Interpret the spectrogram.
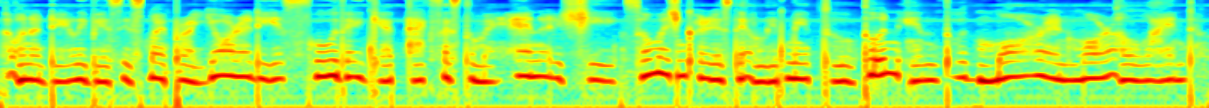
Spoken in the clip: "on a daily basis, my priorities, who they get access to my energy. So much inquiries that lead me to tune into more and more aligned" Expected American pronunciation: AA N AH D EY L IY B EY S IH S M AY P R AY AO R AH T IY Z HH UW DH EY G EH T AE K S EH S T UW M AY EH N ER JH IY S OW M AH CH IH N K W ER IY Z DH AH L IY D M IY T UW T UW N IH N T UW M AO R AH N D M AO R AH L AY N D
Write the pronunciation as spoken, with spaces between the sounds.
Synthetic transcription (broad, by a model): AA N AH D EY L IY B EY S IH S M AY P R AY AO R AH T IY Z HH UW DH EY G EH T AE K S EH S T UW M AY EH N ER JH IY S OW M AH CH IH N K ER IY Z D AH L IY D M IY T UW T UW N IH N T UW M AO R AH N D M AO R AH L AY N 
